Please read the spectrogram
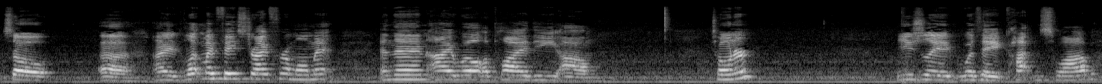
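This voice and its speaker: Her mid-range, fairly bright voice moves at a slow pace with long pauses. She is a skincare vlogger in her early forties, chatting casually and folksily, full of fillers, through her routine in a small home bathroom. The close built-in camera mic gives poor audio with a little hiss or hum.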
